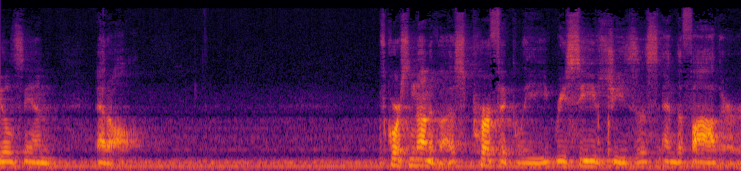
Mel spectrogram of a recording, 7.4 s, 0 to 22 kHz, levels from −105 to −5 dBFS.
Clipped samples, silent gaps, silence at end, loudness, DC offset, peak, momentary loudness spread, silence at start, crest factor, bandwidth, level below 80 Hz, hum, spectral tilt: under 0.1%; none; 0 s; -32 LUFS; under 0.1%; -12 dBFS; 19 LU; 0 s; 22 dB; 18 kHz; -60 dBFS; none; -6 dB/octave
